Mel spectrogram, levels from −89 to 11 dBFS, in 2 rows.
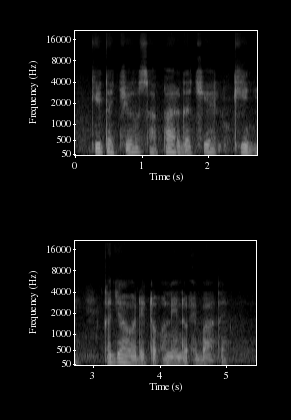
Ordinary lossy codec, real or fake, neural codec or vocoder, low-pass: none; fake; codec, 44.1 kHz, 7.8 kbps, DAC; none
